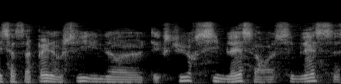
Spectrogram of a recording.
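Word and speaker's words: seamless: anglais c'est une texture qu'on appelle une texture simless moi je l'ai appelé sans raccord parce que je fais tout en français mais ça s'appelle aussi une texture simless alors simless ça s'écrit s e a M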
